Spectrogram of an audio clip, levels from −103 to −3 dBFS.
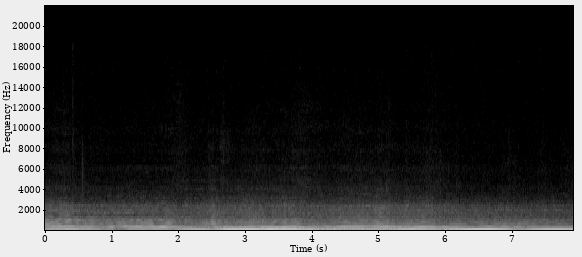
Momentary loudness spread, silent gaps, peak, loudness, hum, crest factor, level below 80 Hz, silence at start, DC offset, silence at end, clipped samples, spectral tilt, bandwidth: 11 LU; none; -26 dBFS; -39 LUFS; none; 12 dB; -52 dBFS; 0 s; under 0.1%; 0 s; under 0.1%; -11 dB/octave; 3.3 kHz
